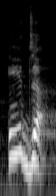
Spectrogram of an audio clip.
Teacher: ketika huruf ja berada di tengah, pantulannya kecil, ija. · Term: qalqalah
